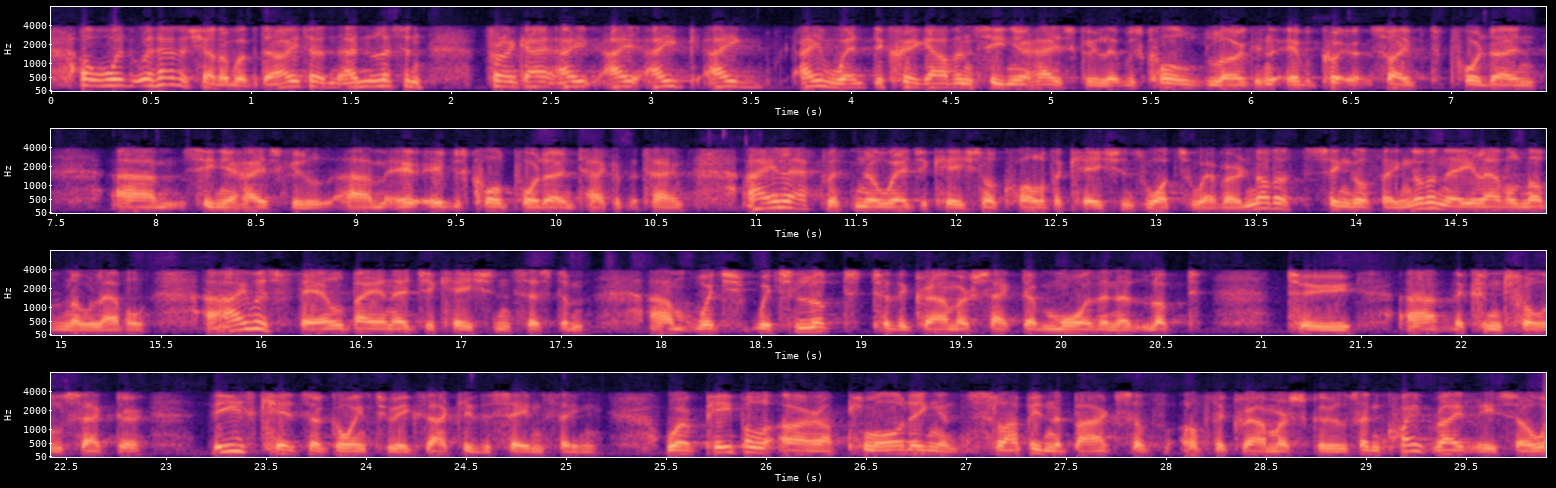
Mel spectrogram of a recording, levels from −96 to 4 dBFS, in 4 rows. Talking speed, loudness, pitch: 230 wpm, -18 LUFS, 135 Hz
